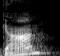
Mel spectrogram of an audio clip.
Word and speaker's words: GAN: i've got this pinarello i believe it's pronounced gone and one of my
